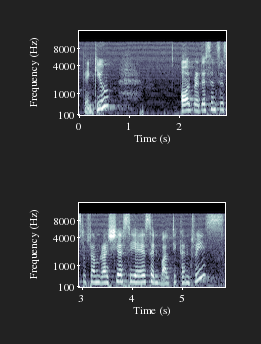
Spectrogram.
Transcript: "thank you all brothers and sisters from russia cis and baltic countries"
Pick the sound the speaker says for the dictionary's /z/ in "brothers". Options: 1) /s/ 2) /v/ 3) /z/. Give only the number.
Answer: 1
